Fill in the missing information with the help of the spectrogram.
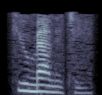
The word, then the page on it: humanity: hju:’mænətı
